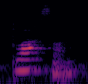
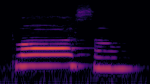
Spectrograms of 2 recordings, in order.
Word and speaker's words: blossom: Then you have blossom. Blossom. Blossom. Calling your dog in for dinner. So your uh occurs right here on the second syllable.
